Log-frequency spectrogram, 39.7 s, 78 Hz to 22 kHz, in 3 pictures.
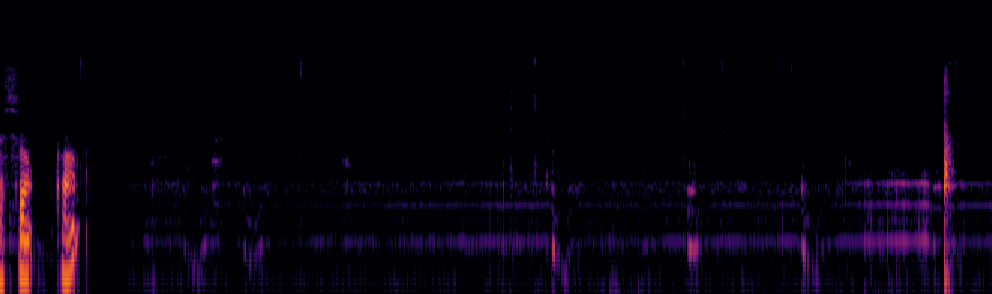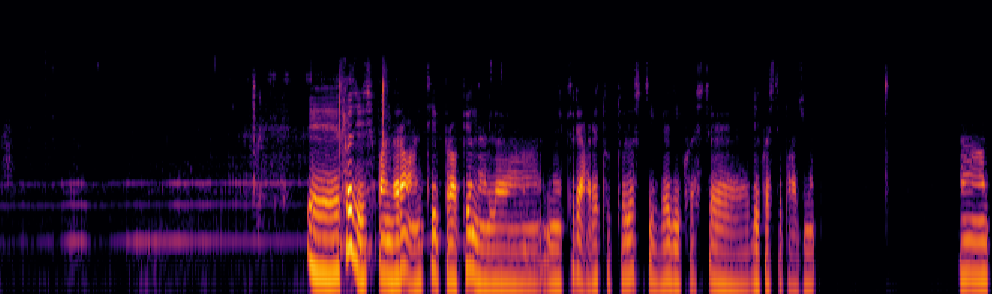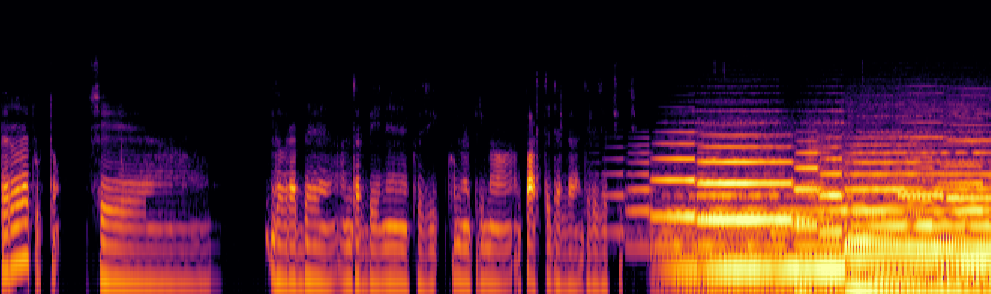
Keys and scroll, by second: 6.9 Return, 7.2 ctrl+v, 9.5 BackSpace, 9.8 BackSpace, 10.9 ctrl+s.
